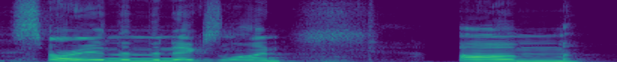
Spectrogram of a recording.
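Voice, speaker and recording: A man's voice: extremely high pitch, fairly even intonation, moderate pace, clear, resonant tone. A man reading a story aloud as a podcast guest, playful and mock-dramatic, breaking off to comment casually.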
